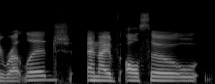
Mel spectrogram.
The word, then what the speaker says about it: Routledge: I've heard people say Rutledge, and I've also like never had anybody specifically correct me or tell me that Routledge was wrong. So Yeah, it's Routledge for me, right? Yeah. Routledge. Four Yeah, just syllables.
